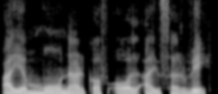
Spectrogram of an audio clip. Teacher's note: There are two unaccented or unstressed syllables, and then there is a stressed syllable. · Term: anapaestic trimeter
